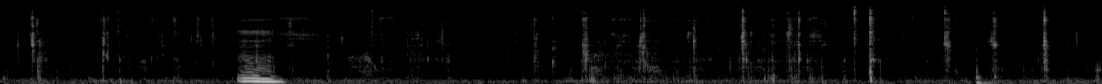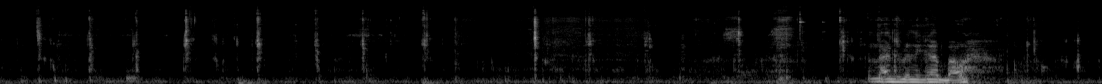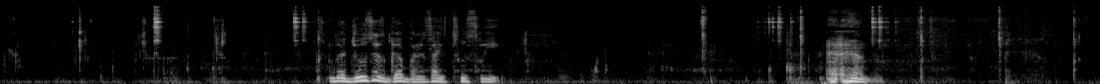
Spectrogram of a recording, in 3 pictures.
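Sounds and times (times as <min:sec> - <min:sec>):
person chewing: 0:00.0 - 0:20.0, 0:20.7 - 0:25.0, 0:27.1 - 0:30.2, 0:31.0 - 0:33.0.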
